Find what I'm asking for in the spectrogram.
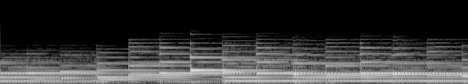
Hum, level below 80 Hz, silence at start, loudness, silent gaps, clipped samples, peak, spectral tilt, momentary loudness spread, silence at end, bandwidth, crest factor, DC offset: none; -52 dBFS; 0 s; -16 LUFS; none; under 0.1%; -2 dBFS; -11.5 dB/octave; 5 LU; 0 s; 4.4 kHz; 14 dB; 0.2%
